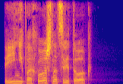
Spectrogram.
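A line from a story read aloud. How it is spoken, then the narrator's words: Laughing. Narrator (Russian): Бобби рассмеялся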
